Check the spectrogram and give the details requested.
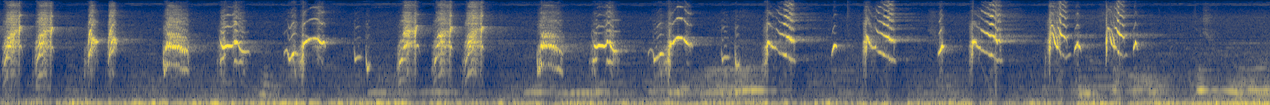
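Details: Cendet, the long-tailed shrike, pouring out lure song intended to excite rivals: a dense run of harsh chattering bursts and sharp whistled slurs, many notes per second, with quieter buzzy phrases near the end.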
